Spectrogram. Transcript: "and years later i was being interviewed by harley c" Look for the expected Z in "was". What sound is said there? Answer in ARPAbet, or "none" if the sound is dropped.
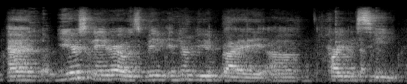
Z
